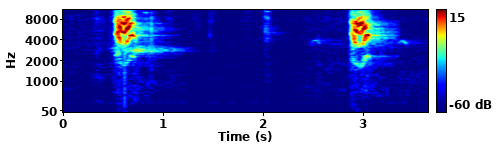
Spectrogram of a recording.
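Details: Female double-collared seedeater giving calls to prompt a male to sing: two well-spaced, sharp, buzzy high notes, each dropping into a short trailing tail, in a quiet background.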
